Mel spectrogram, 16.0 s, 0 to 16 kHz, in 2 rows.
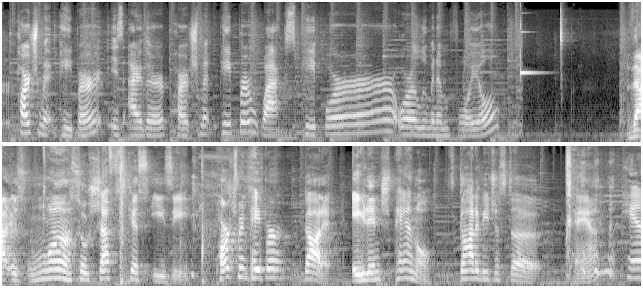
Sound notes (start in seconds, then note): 8.6 kisses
